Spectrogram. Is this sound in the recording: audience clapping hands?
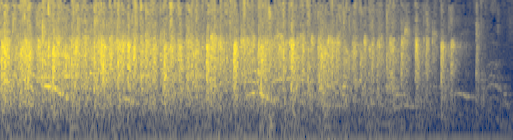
yes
